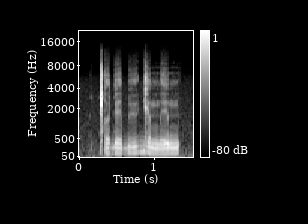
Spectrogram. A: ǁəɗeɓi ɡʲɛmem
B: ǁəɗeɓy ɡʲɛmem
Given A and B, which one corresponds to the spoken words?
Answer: B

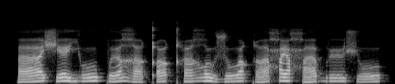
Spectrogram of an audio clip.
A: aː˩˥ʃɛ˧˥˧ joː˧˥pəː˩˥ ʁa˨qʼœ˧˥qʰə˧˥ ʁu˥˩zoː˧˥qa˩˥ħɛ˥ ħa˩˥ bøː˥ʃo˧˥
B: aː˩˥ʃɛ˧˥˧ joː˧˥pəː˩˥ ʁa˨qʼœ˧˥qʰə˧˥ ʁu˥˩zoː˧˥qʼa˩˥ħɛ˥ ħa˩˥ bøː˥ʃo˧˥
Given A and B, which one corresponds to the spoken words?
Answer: A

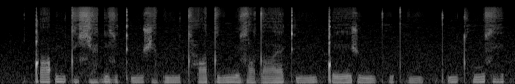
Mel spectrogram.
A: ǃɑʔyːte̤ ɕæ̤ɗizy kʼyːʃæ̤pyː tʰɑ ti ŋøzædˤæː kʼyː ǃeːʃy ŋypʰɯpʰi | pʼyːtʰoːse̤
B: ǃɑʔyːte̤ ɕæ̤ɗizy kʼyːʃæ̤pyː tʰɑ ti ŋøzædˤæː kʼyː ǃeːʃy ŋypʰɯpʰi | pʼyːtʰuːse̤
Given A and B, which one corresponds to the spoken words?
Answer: B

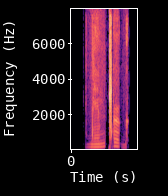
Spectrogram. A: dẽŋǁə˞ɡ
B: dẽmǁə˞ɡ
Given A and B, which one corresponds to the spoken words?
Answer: B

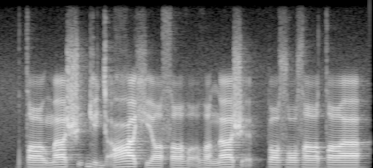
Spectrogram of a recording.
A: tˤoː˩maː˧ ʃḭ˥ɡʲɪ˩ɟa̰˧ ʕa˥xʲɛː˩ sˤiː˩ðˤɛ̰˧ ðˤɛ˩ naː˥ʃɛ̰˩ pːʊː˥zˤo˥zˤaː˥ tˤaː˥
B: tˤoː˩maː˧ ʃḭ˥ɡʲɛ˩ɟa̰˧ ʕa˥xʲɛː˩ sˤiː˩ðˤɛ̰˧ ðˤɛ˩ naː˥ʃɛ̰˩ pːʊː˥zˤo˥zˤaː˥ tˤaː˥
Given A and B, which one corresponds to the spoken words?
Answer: B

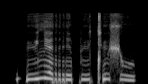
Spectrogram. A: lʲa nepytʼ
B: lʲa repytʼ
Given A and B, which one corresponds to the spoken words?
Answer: B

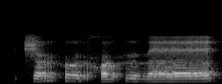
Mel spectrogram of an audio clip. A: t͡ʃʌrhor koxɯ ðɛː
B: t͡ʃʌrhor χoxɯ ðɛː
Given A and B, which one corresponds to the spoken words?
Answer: B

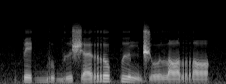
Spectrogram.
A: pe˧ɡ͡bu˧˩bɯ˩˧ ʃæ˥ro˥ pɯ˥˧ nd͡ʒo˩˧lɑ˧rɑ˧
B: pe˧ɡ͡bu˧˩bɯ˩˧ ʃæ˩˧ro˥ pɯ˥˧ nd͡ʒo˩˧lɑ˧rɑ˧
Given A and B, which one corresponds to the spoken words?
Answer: B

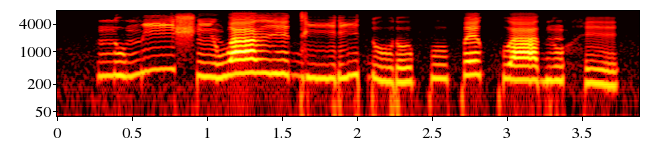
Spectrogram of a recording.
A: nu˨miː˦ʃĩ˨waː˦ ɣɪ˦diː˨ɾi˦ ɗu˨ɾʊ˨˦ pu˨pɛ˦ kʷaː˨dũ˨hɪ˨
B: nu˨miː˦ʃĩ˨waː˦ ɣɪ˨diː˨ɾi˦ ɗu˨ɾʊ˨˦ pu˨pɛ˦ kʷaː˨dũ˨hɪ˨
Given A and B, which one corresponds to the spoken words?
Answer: A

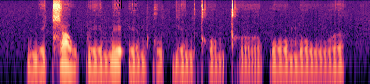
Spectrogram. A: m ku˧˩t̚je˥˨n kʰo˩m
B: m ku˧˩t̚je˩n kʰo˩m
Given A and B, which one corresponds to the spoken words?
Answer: B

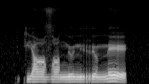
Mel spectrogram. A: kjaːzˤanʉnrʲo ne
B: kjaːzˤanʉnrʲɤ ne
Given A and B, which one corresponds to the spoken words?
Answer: A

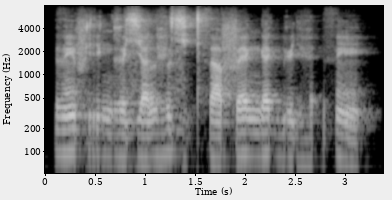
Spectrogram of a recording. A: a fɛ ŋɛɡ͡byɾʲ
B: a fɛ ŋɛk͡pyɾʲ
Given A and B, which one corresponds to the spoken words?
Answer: A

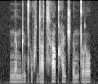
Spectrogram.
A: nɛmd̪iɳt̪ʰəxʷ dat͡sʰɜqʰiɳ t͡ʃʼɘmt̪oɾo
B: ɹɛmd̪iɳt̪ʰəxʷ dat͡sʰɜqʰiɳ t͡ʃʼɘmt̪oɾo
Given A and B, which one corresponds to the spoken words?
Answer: A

